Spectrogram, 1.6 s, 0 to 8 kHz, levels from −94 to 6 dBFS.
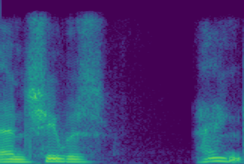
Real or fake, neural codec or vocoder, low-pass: real; none; 7.2 kHz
